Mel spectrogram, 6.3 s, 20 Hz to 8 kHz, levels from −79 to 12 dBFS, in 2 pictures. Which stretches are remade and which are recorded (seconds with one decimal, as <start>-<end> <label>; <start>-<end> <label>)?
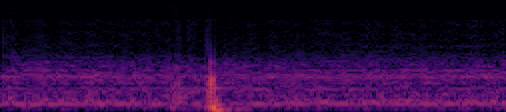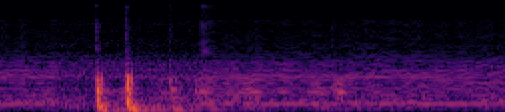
0.0-3.5 remade; 3.5-4.4 recorded; 4.4-6.3 remade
